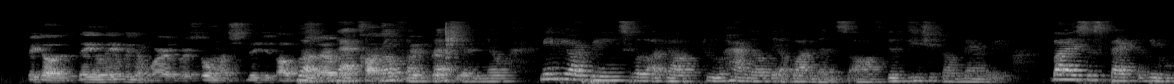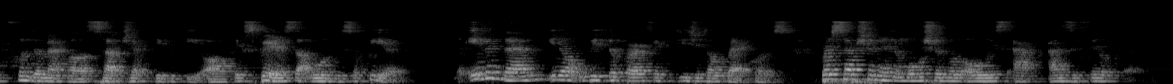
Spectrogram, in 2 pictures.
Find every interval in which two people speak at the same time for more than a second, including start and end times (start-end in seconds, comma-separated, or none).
3.0-4.8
